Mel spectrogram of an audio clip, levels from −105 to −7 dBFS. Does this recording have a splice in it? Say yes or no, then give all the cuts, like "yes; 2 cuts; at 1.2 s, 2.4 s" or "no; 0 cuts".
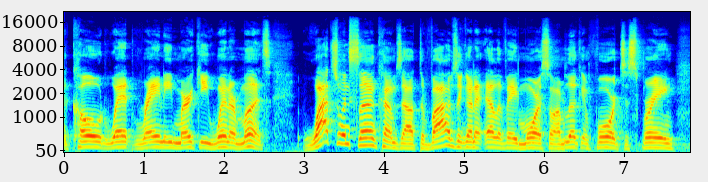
yes; 3 cuts; at 3.6 s, 5.7 s, 6.2 s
